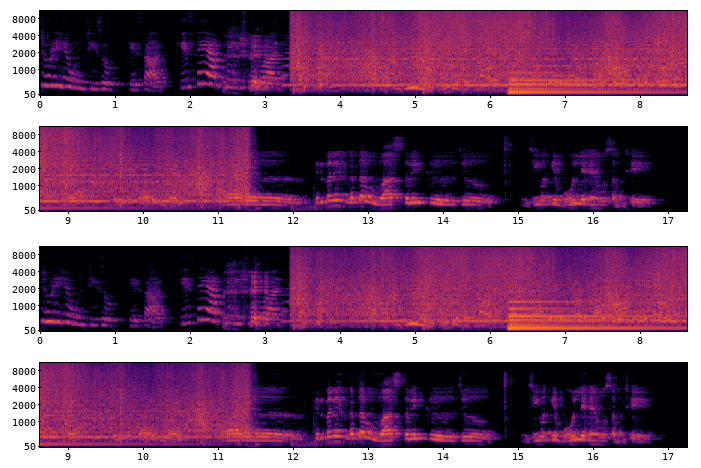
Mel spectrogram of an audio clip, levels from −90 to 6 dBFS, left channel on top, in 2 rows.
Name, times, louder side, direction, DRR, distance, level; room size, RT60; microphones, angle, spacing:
voice 1, 0.0-3.9 9.6-10.3, equal, 45° left, 2 dB, 6.4 m, -44 dB
sound 1, 3.2-11.6, left 4 dB, 70° left, 1.1 m, -39 dB
sound 2, 3.3-11.4, left 2 dB, 10° left, 1.3 m, -33 dB
voice 2, 4.7-9.2 9.6-10.5 11.0-14.6 15.1-16.8, right 1 dB, 30° right, 5 dB, 1.9 m, -37 dB
sound 3, 6.2-9.7, right 3 dB, 50° right, 0.9 m, -30 dB
14.5 x 8.4 x 4.4 m, 0.32 s
head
